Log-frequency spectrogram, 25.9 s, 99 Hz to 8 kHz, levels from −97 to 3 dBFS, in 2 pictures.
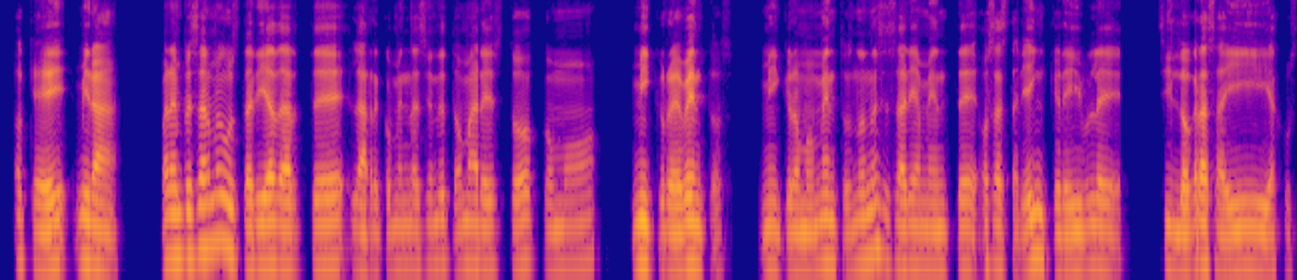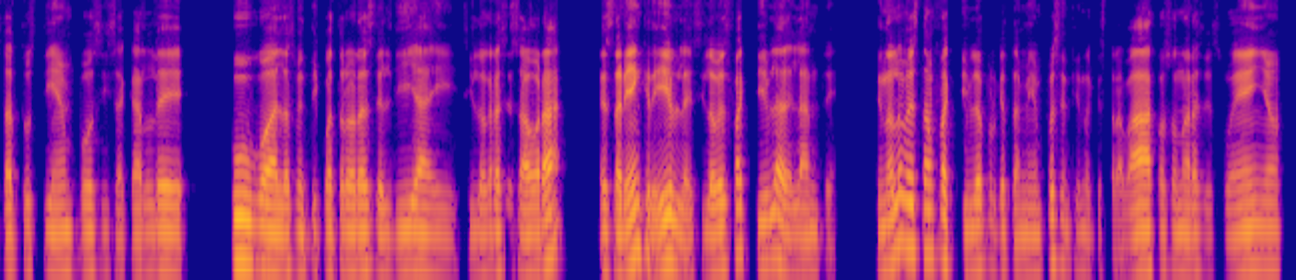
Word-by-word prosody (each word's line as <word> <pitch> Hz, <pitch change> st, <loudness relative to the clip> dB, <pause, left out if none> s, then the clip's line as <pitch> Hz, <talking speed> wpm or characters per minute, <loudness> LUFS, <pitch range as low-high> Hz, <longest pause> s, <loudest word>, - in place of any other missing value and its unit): Okey, 125 Hz, -2 st, +3 dB
mira, 115 Hz, -6 st, +3 dB, 0.4 s
para 135 Hz, +2 st, +2 dB
empezar, 145 Hz, +3 st, +3 dB
me 185 Hz, +2 st, -1 dB
gustaría 125 Hz, -8 st, +4 dB
darte 115 Hz, +1 st, +2 dB
la 110 Hz, -2 st, 0 dB
recomendación 115 Hz, +2 st, -8 dB
de 125 Hz, 0 st, -4 dB
tomar 120 Hz, 0 st, -3 dB
esto 115 Hz, +2 st, -3 dB
como 115 Hz, +3 st, -9 dB, 0.3 s
microeventos, 115 Hz, -1 st, +3 dB, 0.3 s
micromomentos. 110 Hz, +1 st, -3 dB
No 125 Hz, +2 st, -3 dB
necesariamente 115 Hz, -6 st, -2 dB
o 120 Hz, -, -5 dB
sea, 120 Hz, 0 st, -2 dB
estaría 115 Hz, +1 st, -3 dB
increíble, 110 Hz, -4 st, -2 dB, 0.3 s
si 115 Hz, -, -6 dB
logras 115 Hz, +2 st, +3 dB
ahí 110 Hz, +1 st, 0 dB
ajustar 105 Hz, -1 st, -5 dB
tus 110 Hz, +1 st, -13 dB
tiempos 110 Hz, 0 st, -5 dB
y 110 Hz, -, -17 dB
sacarle 105 Hz, +1 st, -2 dB, 0.4 s
jugo 125 Hz, -4 st, +5 dB
a 105 Hz, -, +6 dB
las 105 Hz, 0 st, -1 dB
24 110 Hz, 0 st, -4 dB
horas 105 Hz, 0 st, +1 dB
del 105 Hz, 0 st, -5 dB
día 110 Hz, 0 st, 0 dB
y 100 Hz, -1 st, -12 dB
si 105 Hz, -, -18 dB
logras 105 Hz, 0 st, -4 dB
esa 105 Hz, -2 st, 0 dB
hora, 105 Hz, +1 st, +4 dB, 0.3 s
estaría 110 Hz, +2 st, +5 dB
increíble. 120 Hz, -, +3 dB
Si 105 Hz, -, -26 dB
lo 105 Hz, -1 st, +1 dB
ves 110 Hz, +1 st, +2 dB
factible, 145 Hz, -3 st, -2 dB
adelante, 105 Hz, 0 st, -2 dB, 0.4 s
si 110 Hz, -, -7 dB
no 120 Hz, +3 st, +2 dB
lo 185 Hz, -, +2 dB
ves 165 Hz, -1 st, +4 dB
tan 150 Hz, -1 st, 0 dB
factible, 115 Hz, -5 st, -1 dB
porque 115 Hz, -2 st, -10 dB
también, 105 Hz, 0 st, -8 dB
pues 130 Hz, +5 st, -7 dB
entiendo 105 Hz, -3 st, -14 dB
que -, -, -26 dB
es -, -, -33 dB
trabajo, 110 Hz, +2 st, +2 dB
son 110 Hz, 0 st, -8 dB
horas 105 Hz, 0 st, -4 dB
de 100 Hz, 0 st, -19 dB
sueño 110 Hz, +2 st, -1 dB
110 Hz, 150 wpm, -25 LUFS, 105-120 Hz, 0.4 s, a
